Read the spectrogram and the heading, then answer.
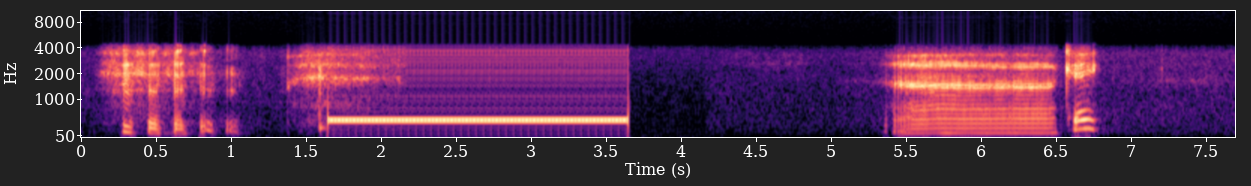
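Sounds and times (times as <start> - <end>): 
speech: 0.3 - 1.7, 5.4 - 5.7, 6.5 - 6.9
electronic telephone ring tone: 1.6 - 3.7
short voice-like bursts: 5.4 - 6.6.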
